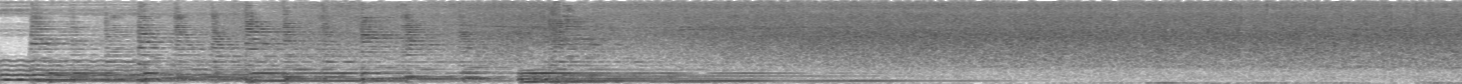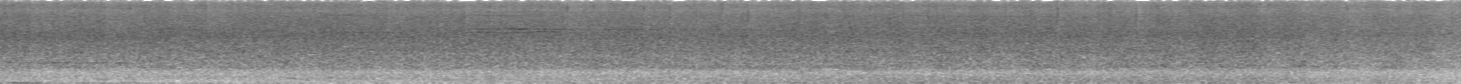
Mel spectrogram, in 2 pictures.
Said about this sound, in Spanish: No, quiere decir que todos estos aplausos es por el tema que viene, ¿no?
